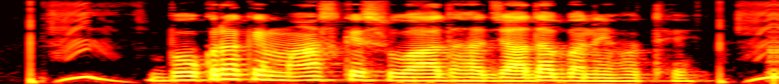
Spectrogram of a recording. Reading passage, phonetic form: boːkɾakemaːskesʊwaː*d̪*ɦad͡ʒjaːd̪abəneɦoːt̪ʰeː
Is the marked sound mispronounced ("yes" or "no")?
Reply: no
